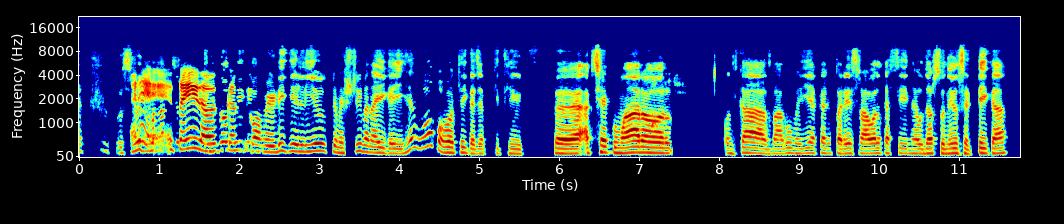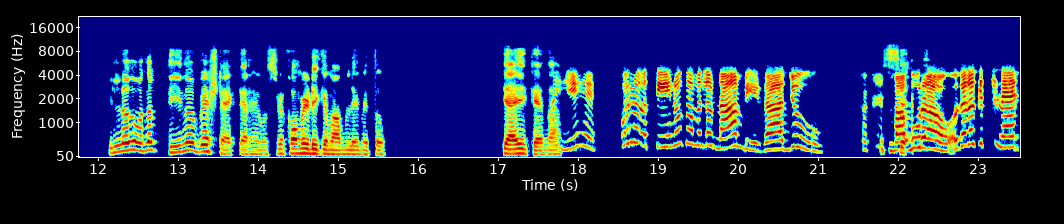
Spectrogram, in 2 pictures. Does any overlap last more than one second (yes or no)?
yes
